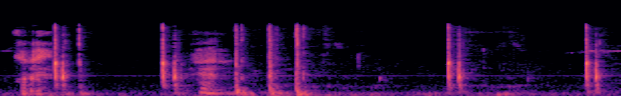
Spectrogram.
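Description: Faint computer keyboard keystrokes and mouse clicks: about nine short, sharp clicks scattered irregularly.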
